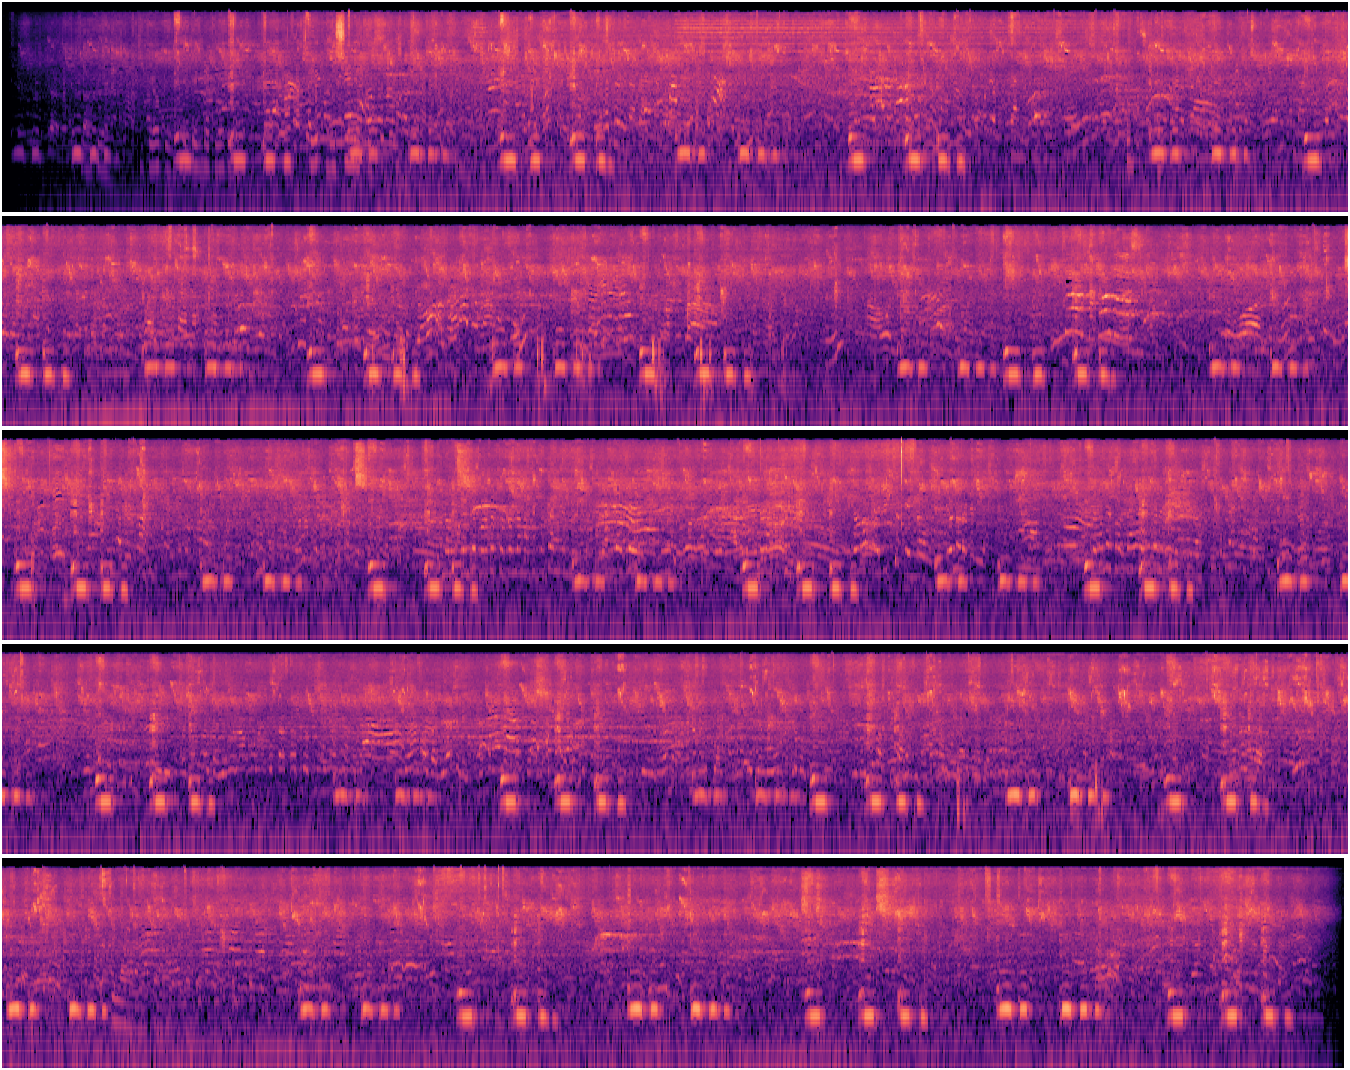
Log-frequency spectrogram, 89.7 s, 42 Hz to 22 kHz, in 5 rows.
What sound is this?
Calao Terrestre 01
Song of two males of Southern Ground Hornbill (Calao terrestre, scientific name: Bucorvus leadbeateri) and ambient sounds of the zoo.
animals, Barcelona, birds, calao, field-recording, Spain, Zoo, ZooSonor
